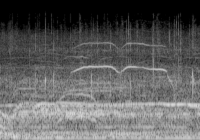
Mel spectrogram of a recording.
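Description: Stadium crowd cheering and whooping over music on the public-address system, with one long held note throughout.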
